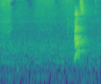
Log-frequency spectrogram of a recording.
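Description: A dog barks once, a single short bark about one and a half seconds in, over quiet room noise.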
